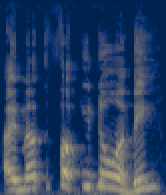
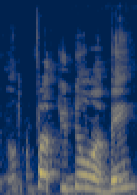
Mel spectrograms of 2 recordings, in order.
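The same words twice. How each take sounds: First: Higher, quick mock KG snap at the doctor; KG's catchphrase. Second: KG's catchphrase. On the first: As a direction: lightly imitate KG calling the doctor out. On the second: Retold or imitated. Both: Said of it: "That was his favorite".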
